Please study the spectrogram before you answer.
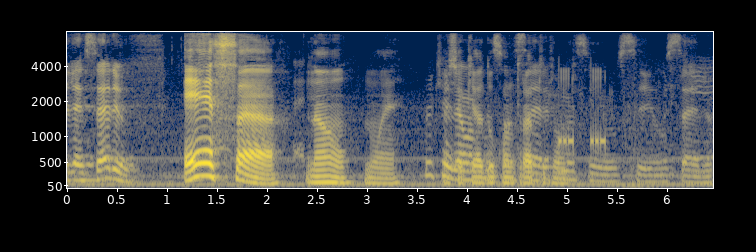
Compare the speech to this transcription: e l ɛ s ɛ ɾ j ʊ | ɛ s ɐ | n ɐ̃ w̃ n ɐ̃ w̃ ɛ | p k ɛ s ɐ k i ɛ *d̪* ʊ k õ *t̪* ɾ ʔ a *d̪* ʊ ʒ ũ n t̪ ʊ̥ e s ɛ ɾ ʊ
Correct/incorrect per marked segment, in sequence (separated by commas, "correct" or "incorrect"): correct, correct, incorrect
